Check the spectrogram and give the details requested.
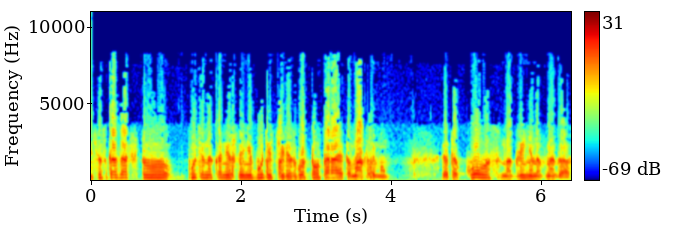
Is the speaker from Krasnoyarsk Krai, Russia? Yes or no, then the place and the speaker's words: no; Saint Petersburg, Russia; Потому что я, например, ленинградец, я немножко следил за Собчаком и так далее.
